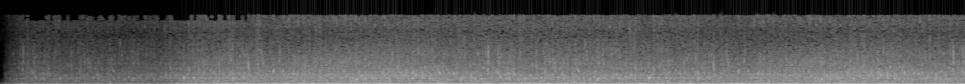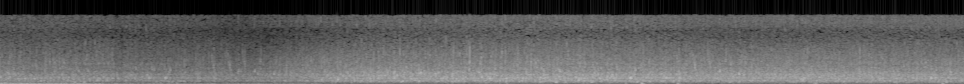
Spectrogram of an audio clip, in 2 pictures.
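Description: Running water from pool water features, splashing and rushing steadily; it starts abruptly. A deep rumble under it fades out about two-thirds of the way through, leaving a brighter splash.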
